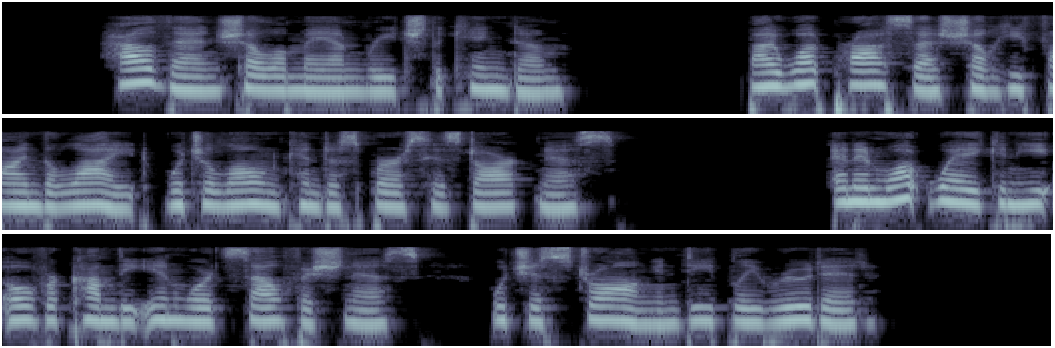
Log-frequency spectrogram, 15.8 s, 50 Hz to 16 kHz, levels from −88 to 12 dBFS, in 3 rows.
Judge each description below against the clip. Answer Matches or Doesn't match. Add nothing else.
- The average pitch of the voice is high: Doesn't match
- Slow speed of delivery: Doesn't match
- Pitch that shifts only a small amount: Matches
